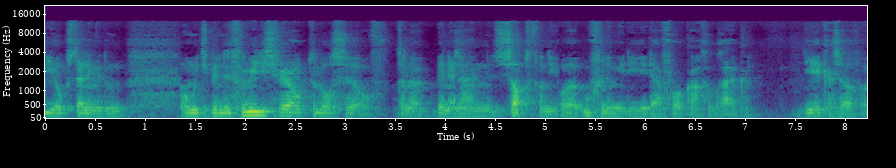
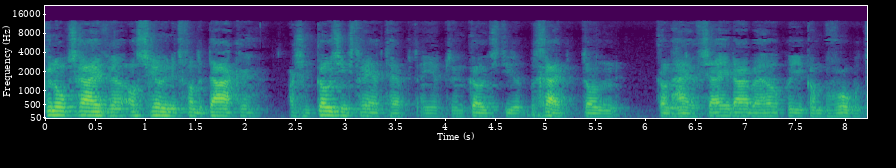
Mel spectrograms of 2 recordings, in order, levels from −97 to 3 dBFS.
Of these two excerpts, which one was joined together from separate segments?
first; 4 cuts; at 1.4 s, 3.5 s, 4.1 s, 5.1 s

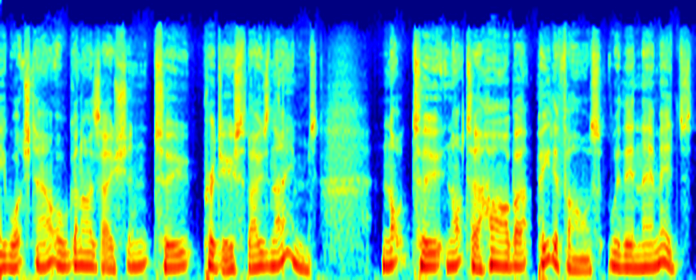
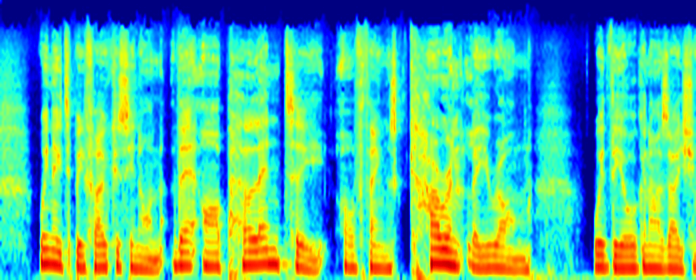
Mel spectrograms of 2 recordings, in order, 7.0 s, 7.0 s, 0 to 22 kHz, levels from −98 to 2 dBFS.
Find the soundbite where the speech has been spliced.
first; 1 cut; at 2.0 s

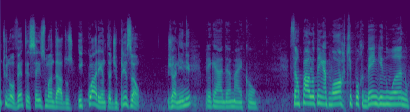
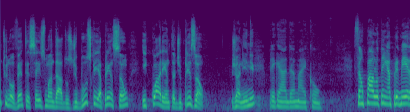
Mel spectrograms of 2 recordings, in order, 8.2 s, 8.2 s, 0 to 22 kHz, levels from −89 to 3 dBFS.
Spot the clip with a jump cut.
first; 2 cuts; at 1.4 s, 6.6 s

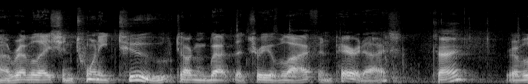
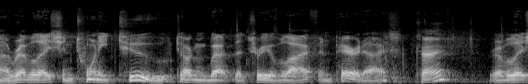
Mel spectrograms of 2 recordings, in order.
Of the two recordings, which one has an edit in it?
second; 1 cut; at 4.1 s

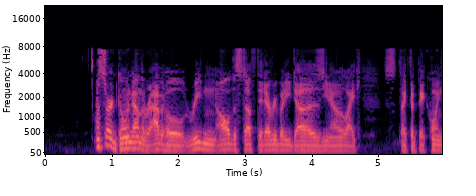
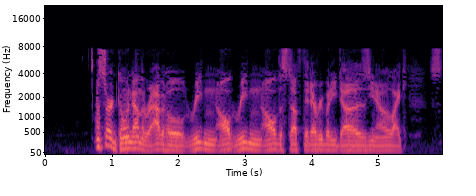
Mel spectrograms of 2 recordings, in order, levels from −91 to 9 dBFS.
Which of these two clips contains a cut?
second; 1 cut; at 2.8 s

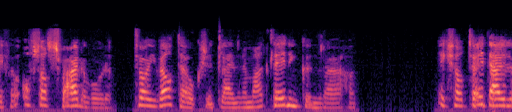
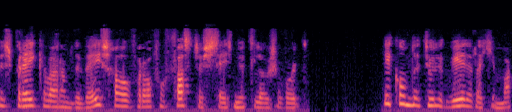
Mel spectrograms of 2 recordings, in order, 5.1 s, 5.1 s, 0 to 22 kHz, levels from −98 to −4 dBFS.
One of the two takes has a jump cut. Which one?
first; 1 cut; at 1.2 s

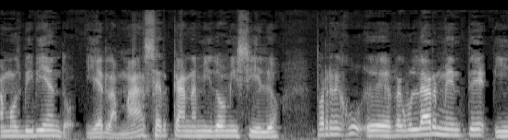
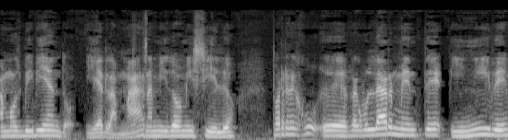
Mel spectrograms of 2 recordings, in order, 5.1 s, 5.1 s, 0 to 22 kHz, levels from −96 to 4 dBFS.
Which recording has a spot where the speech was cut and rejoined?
second; 1 cut; at 1.5 s

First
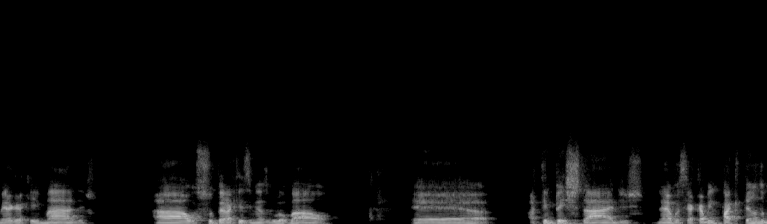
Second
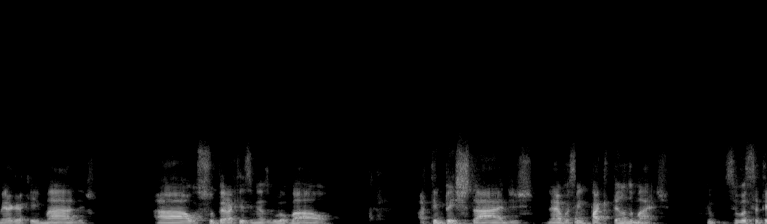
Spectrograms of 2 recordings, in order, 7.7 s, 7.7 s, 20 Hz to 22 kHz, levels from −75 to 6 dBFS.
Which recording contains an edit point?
second; 2 cuts; at 4.0 s, 5.7 s

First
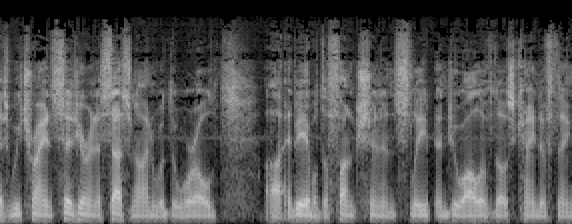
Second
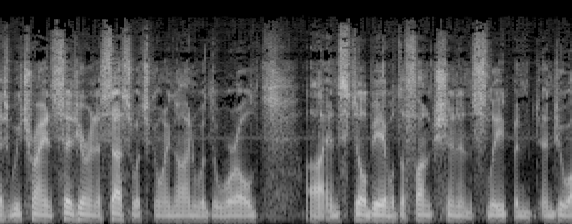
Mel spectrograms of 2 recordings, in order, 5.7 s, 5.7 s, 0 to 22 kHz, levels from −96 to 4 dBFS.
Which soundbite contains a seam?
first; 3 cuts; at 1.3 s, 2.9 s, 4.3 s

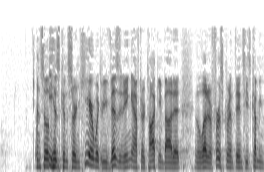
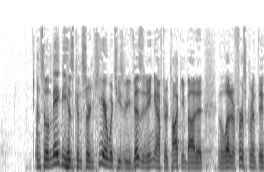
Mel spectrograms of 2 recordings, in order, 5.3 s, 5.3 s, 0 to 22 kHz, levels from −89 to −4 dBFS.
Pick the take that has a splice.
first; 2 cuts; at 1.0 s, 2.0 s

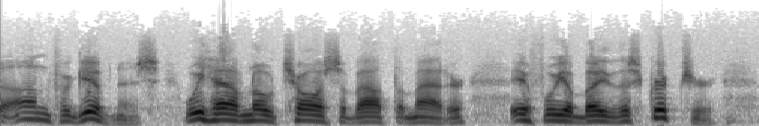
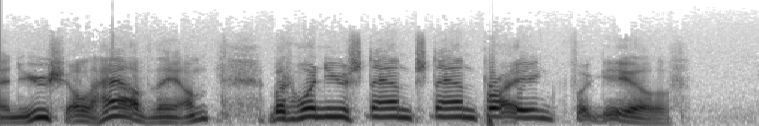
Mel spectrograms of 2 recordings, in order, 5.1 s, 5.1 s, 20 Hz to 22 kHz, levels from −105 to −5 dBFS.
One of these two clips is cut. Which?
second; 1 cut; at 2.8 s

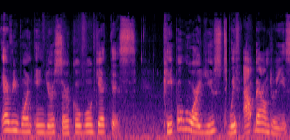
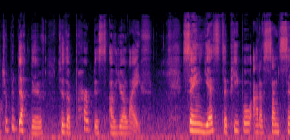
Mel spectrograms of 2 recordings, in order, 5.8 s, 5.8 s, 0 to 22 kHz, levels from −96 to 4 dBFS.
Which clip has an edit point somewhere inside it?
first; 1 cut; at 4.5 s

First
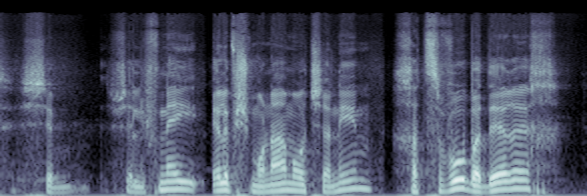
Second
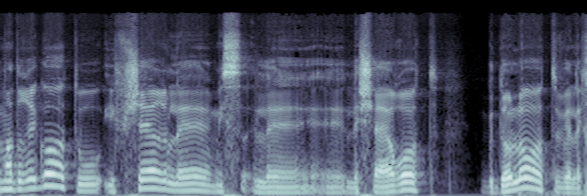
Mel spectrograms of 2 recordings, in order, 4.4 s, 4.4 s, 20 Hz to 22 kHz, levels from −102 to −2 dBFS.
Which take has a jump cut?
first; 2 cuts; at 1.5 s, 2.9 s

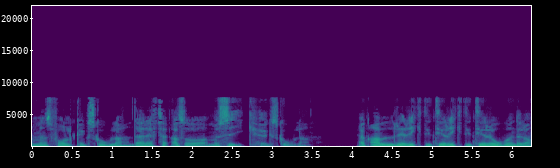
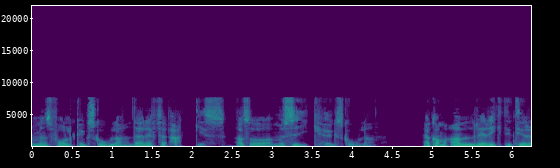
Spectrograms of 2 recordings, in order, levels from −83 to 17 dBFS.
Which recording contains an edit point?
first; 3 cuts; at 1.7 s, 4.2 s, 5.2 s

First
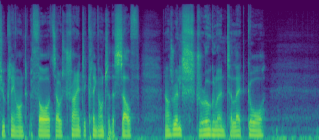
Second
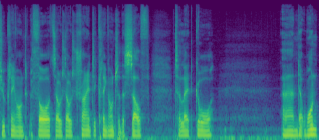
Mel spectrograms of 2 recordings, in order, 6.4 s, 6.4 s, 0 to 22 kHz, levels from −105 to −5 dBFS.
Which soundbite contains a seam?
second; 2 cuts; at 1.3 s, 3.5 s

